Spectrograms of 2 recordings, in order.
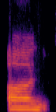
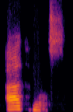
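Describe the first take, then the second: First: Años with ñ, the g and n merged into ñ; correct pronunciation. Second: Agnos with a hard g, as it is spelled; the wrong Spanish reading agnos; spelling pronunciation. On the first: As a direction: say it años, like Spanish year. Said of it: "debo de pronunciarla años". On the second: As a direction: say agnos letter by letter, g and n apart. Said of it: "si yo la leo en castellano". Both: Shown as a demonstration.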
